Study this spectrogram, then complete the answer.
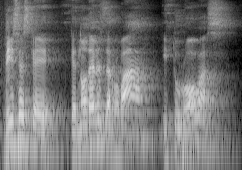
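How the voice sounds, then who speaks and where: A man giving a conversational sermon, often checking in with the congregation and slowing down to read scripture aloud. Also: animated, roomy sound. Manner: slows down and rises in pitch when reading scripture. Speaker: preacher. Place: church hall.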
